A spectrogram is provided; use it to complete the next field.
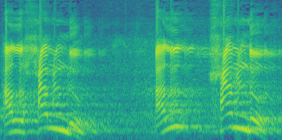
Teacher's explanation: হা এবং আইন কোথা থেকে উচ্চারণ হয়? গলার মাঝখান থেকে, গলার মাঝখান থেকে, হালকুমের মধ্যবর্তী স্থান থেকে। এই জন্য বলতে হয় আলহামদু, আলহামদু।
